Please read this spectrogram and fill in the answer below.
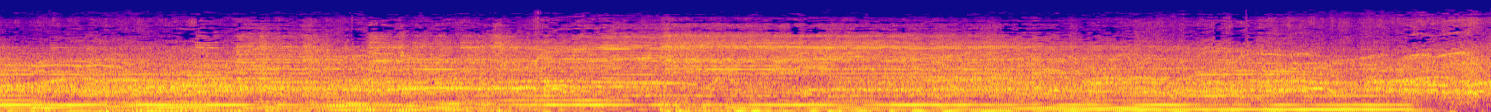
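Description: Electric guitar playing the closing chords of the song live, each chord ringing out, with the final chord held for the last few seconds.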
